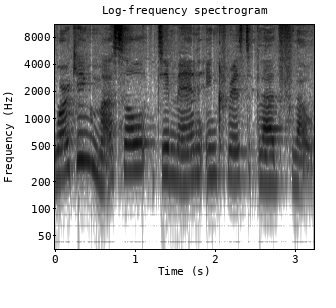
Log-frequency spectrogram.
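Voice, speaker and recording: In a French accent, a woman speaks very slowly at a fairly high pitch with ordinary pitch variation. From France. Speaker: student. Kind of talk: class presentation.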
